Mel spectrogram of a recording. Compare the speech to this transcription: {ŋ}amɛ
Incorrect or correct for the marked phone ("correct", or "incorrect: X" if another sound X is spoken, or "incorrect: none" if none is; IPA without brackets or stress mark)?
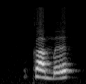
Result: incorrect: k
